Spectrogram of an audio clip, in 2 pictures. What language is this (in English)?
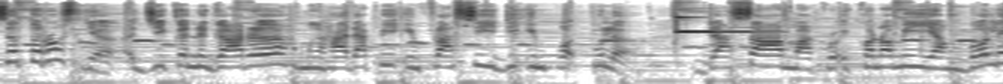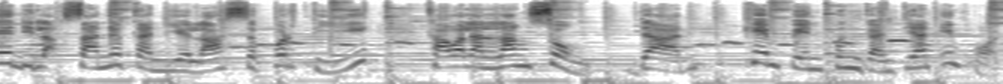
Malay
